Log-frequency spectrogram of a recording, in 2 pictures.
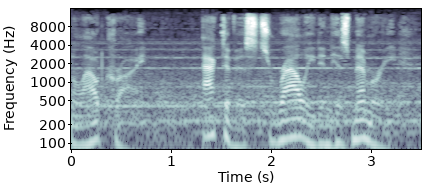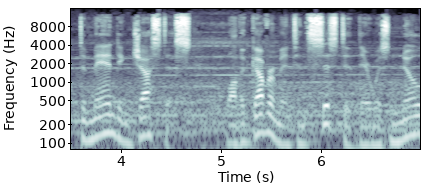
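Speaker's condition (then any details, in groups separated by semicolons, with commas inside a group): No condition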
